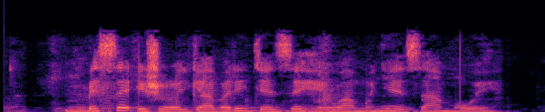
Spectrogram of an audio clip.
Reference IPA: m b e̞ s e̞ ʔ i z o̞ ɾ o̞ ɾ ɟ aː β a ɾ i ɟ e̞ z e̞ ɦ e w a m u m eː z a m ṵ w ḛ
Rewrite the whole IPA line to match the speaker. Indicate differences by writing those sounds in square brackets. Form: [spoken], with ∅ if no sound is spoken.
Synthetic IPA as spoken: m b e̞ s e̞ ʔ i [ʒ] o̞ ɾ o̞ ɾ ɟ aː β a ɾ i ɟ e̞ z e̞ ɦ e w a m u [ɲ] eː z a m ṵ w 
